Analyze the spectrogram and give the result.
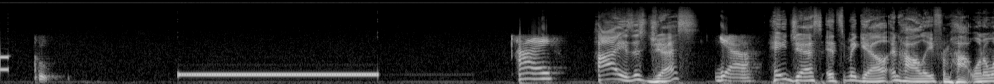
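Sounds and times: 
speech: 0.4 - 0.6, 5.4 - 9.9
telephone ringing tone over the line: 1.8 - 3.8.

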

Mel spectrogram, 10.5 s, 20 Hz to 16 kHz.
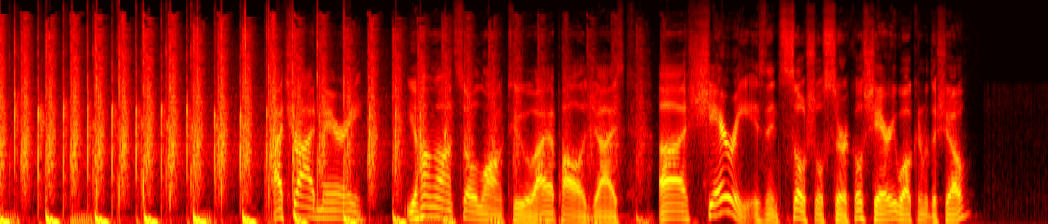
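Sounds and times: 
hands clapping in a quick steady rhythm: 0.0 - 6.7
speech: 2.8 - 9.8.

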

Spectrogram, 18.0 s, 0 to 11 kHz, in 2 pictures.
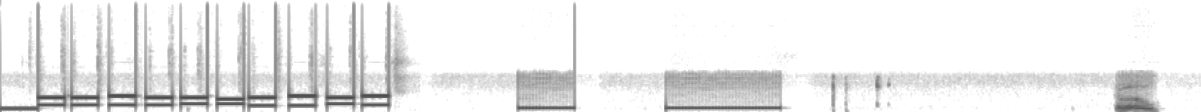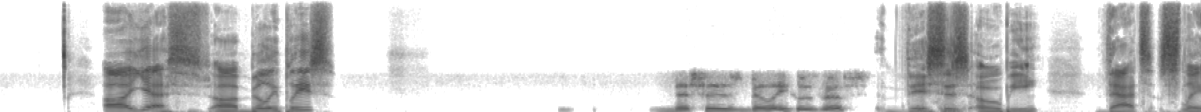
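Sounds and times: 
long electronic telephone ringing tones on the line: 0.0 - 3.0, 3.9 - 4.4, 5.0 - 5.9
touch-tone telephone dialing beeps: 0.0 - 3.0
speech: 9.8 - 11.6, 14.1 - 18.0.

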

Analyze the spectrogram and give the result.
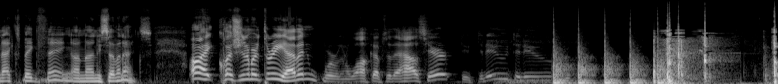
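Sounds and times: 
speech: 0.0 - 5.8
firm knocking on a door: 5.5 - 6.6.

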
